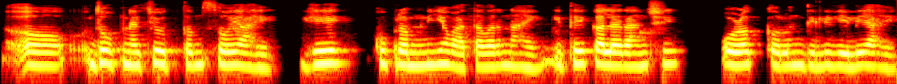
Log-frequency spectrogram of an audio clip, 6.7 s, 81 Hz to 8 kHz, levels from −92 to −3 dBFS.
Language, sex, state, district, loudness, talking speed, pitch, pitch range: Marathi, female, Maharashtra, Dhule, -16 LUFS, 160 wpm, 235 Hz, 225-250 Hz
